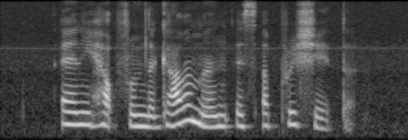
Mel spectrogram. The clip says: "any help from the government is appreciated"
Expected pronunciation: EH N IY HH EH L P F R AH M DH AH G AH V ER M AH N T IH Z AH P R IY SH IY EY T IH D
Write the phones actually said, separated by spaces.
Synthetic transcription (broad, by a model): EH N IY HH EH L P F R AH M DH AH G AH V ER M AH N T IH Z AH P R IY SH IY EY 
